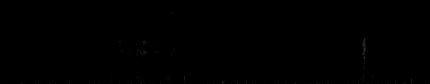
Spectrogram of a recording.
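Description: Near silence: room tone with a few faint, brief scratchy sounds in the middle and a single soft click near the end.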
